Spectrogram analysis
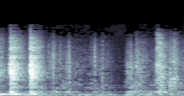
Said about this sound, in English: The day when Madame Guibert knocked at his door.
